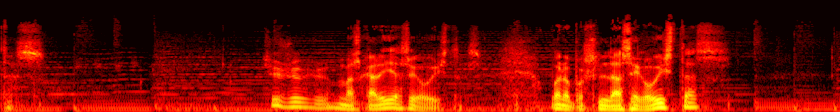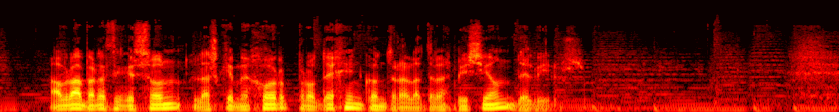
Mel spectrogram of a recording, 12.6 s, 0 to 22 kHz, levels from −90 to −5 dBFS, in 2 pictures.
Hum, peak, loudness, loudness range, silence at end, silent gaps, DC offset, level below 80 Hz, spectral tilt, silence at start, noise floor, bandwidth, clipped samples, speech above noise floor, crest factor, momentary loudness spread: none; -14 dBFS; -32 LUFS; 5 LU; 0 s; none; under 0.1%; -48 dBFS; -6 dB/octave; 0 s; -56 dBFS; 11.5 kHz; under 0.1%; 24 dB; 20 dB; 20 LU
